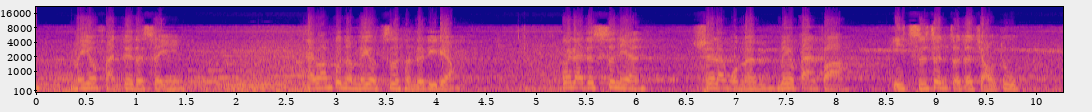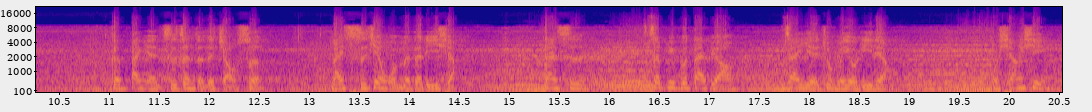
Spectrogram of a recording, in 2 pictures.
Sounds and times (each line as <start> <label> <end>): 2.6 Concession speech 4.4
11.0 Concession speech 12.6
15.2 Concession speech 19.0
19.6 Concession speech 20.5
